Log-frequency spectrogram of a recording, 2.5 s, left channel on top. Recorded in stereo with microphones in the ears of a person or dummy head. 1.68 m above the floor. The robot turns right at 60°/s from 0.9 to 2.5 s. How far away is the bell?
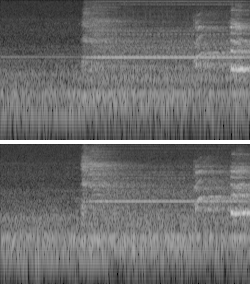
I don't hear a bell.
